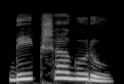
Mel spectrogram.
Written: ದೀಕ್ಷಾಗುರು

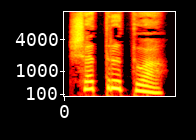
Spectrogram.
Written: ಶೂದ್ರತ್ವ

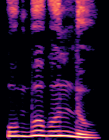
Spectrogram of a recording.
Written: ಉಬ್ಬುಗುಂದು

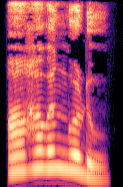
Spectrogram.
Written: ಆಹವಂಗೊಡು

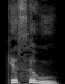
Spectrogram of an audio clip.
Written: ಕುಸುವು

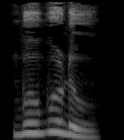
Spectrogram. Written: ಬುಗುಟು

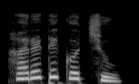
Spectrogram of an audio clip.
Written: ಹರಟೆಕೊಚ್ಚು

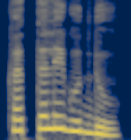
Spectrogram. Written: ಕತ್ತಲೆಗುದ್ದು

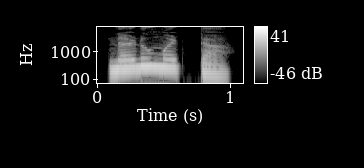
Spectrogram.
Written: ನಡೆಮುಡಿ

